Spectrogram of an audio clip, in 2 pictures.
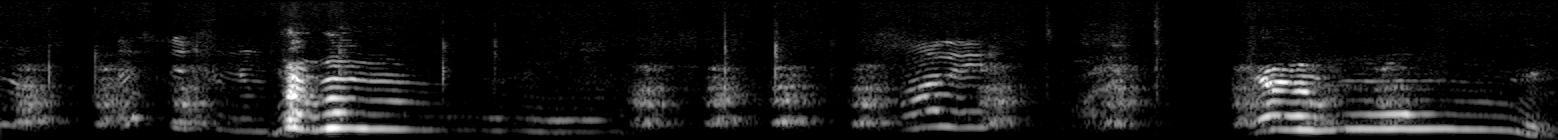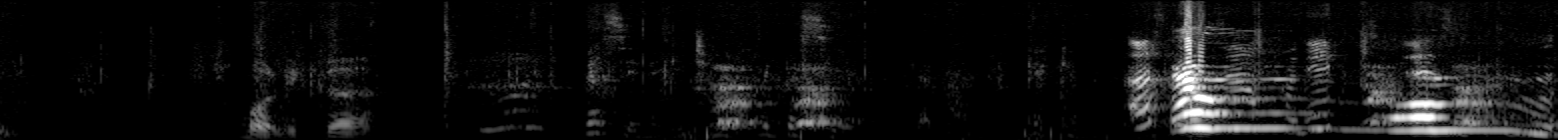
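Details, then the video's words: Molly the husky lets out several sustained, slightly falling howls amid bursts of short choppy vocal sounds, with quiet gaps between phrases and a strong, abrupt howl near the end. "Husky dog Molly"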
